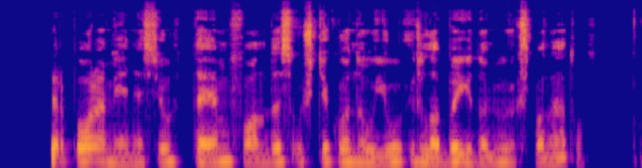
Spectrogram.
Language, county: Lithuanian, Alytus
